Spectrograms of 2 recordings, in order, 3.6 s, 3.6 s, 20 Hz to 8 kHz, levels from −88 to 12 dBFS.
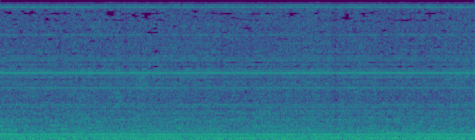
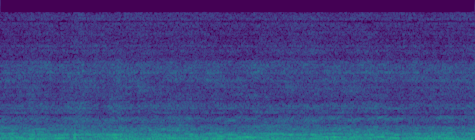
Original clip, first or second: first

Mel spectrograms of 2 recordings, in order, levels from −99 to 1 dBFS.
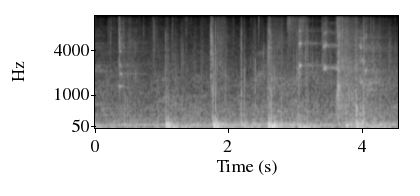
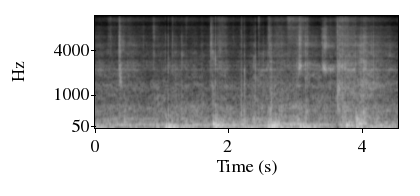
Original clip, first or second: first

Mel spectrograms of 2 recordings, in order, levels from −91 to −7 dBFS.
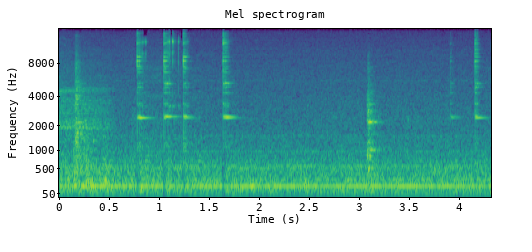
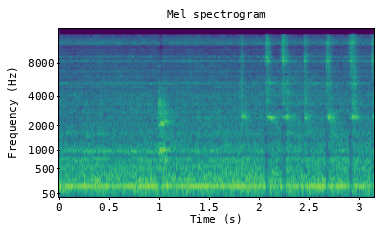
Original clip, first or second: first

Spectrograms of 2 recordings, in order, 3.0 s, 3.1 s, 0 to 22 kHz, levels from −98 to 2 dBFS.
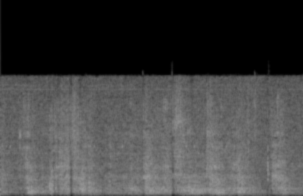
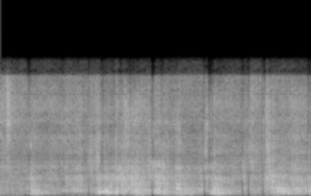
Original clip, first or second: first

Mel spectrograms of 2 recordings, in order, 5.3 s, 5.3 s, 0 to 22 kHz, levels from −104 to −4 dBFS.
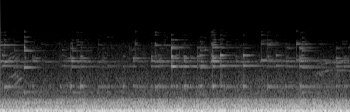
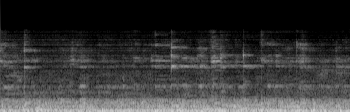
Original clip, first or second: first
